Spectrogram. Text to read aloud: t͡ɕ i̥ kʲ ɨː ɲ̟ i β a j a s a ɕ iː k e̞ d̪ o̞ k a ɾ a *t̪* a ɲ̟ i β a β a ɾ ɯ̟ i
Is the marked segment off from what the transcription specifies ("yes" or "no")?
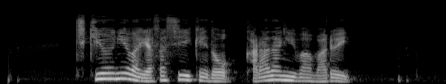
yes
